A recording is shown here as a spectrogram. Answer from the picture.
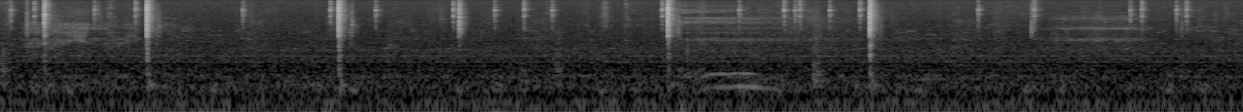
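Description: Computer keyboard and mouse clicks: scattered sharp taps at irregular intervals, over a low steady hum.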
